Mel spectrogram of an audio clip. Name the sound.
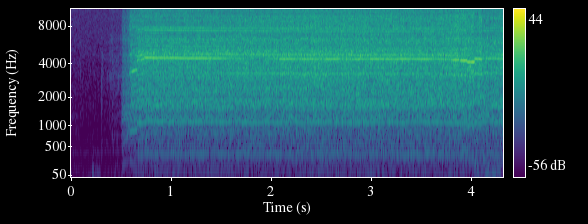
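drilling a hole in pedal enclosure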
